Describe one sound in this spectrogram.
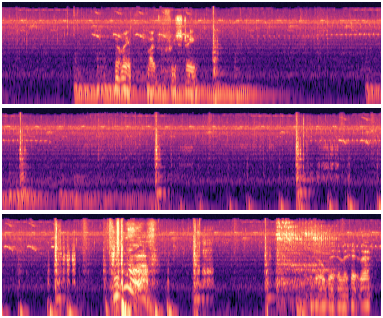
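A bowstring creaks as it is drawn and snaps as arrows are loosed.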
